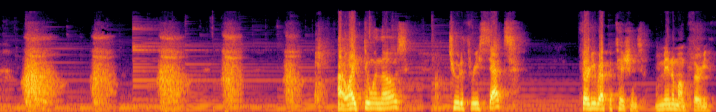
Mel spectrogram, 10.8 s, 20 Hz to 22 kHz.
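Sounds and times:
forceful exhalations during crunch exercise: 0:00.0 - 0:01.8, 0:02.4 - 0:05.0
speech: 0:05.0 - 0:06.2, 0:06.8 - 0:07.8, 0:08.7 - 0:10.7.

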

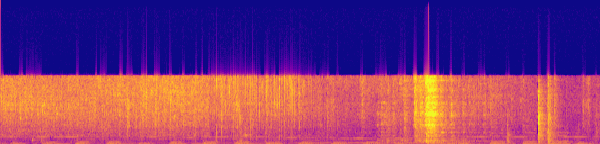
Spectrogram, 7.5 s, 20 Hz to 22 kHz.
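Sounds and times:
tomatoes frying in olive oil: 0:00.0 - 0:07.3
rhythmic utensil scrapes: 0:04.4 - 0:06.3
pan clatter: 0:04.7 - 0:06.3.

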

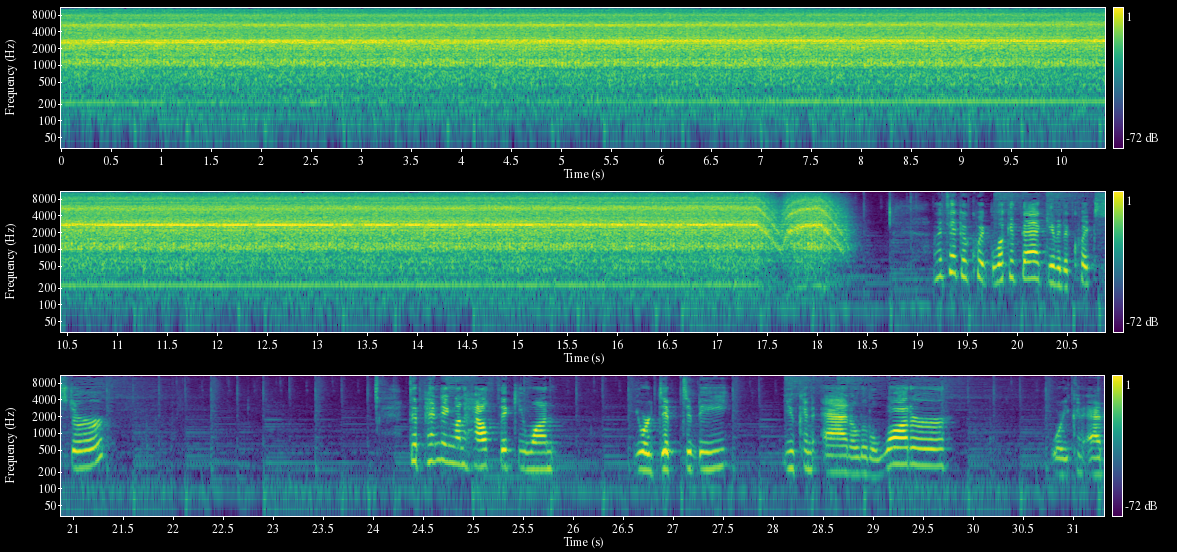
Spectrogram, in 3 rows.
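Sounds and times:
blender whirring a red bell pepper dip with onion powder: 0:00.0 - 0:18.5
speech: 0:19.9 - 0:21.5, 0:24.4 - 0:25.9, 0:26.6 - 0:29.8, 0:30.8 - 0:31.2.

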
